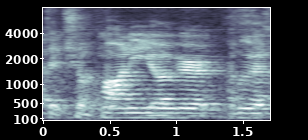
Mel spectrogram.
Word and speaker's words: Chobani: Even before, when I had like the Chobani yogurt, I believe that's how you pronounce it.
